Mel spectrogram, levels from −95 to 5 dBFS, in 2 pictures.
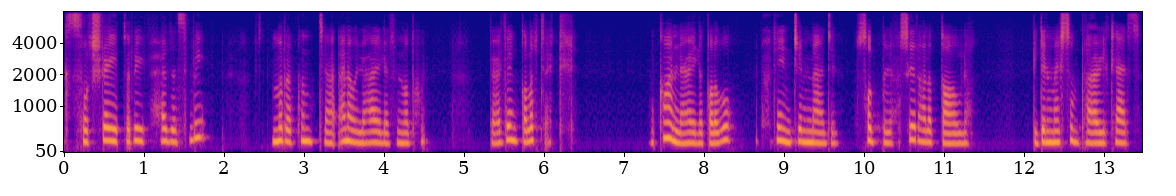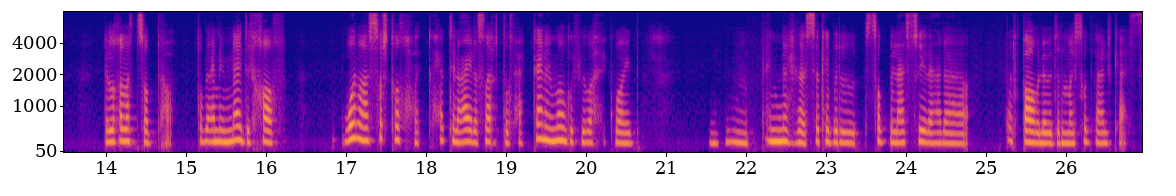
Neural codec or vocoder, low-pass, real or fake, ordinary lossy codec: codec, 16 kHz, 1 kbps, FunCodec, trained on Chinese and English, 50 frames a second; none; fake; none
